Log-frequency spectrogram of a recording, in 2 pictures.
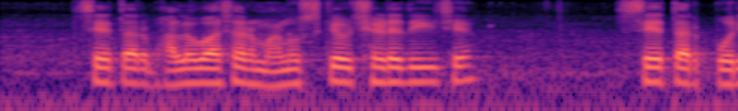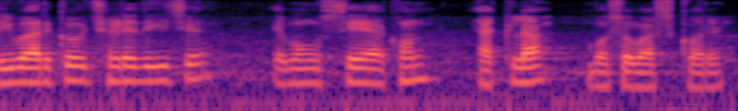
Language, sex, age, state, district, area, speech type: Bengali, male, 18-30, West Bengal, Purulia, urban, spontaneous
